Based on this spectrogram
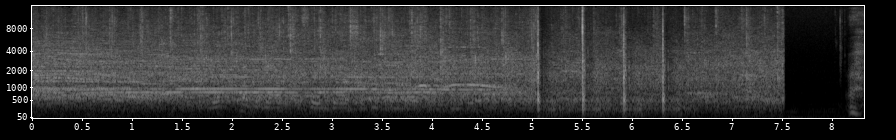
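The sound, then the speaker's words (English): Democrats in a legislative chamber cheer and applaud loudly and steadily, voices mixed in, after Speaker Johnson announces the vote count of 214 yeas to 216 nays and that the resolution is not adopted; then four sharp knocks ring out before the noise cuts off abruptly. “They're cheering for open borders.”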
